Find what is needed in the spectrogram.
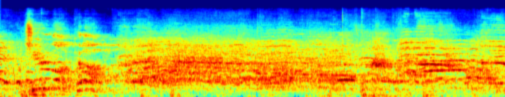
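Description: Crowd in a large hall shouting and calling out over one another during a boxing bout, with a sharp thud about half a second in.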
